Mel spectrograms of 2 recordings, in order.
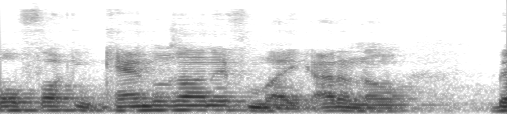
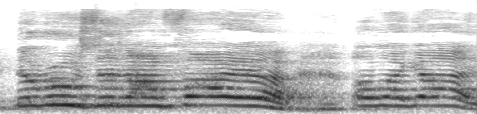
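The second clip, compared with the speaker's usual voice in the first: panicked scream; 9 semitones higher, slower than usual. Retold or imitated. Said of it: "the people are screaming".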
